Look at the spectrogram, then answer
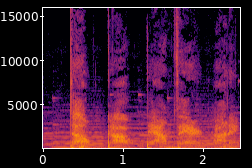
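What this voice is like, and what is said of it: Whispered line. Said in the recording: “you hear a whisper from the closet saying”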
